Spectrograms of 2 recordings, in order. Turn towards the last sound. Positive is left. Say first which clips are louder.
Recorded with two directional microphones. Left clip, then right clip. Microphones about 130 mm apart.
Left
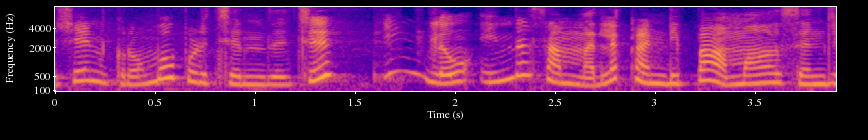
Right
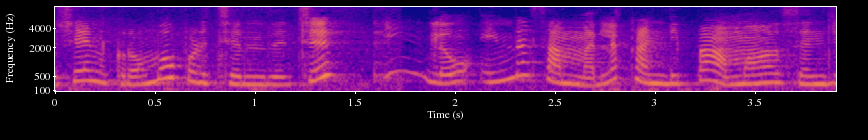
# left 10 dB
turn(degrees=60)  # may be behind; listen again after turning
